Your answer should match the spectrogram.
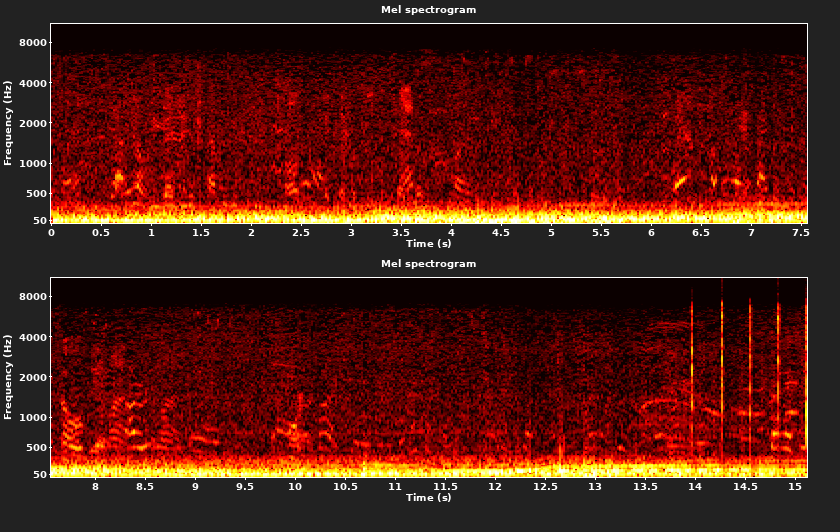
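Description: A loud, steady low rumble with distant voices calling faintly over it.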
